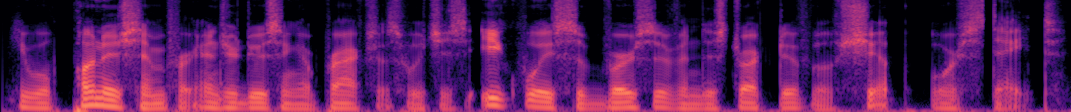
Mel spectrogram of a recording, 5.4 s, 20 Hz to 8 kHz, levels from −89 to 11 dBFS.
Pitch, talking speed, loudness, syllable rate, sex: 95 Hz, 200 wpm, -22 LUFS, 6.5 syllables/s, male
